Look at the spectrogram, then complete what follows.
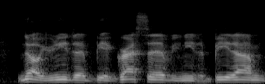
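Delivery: normal talking voice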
